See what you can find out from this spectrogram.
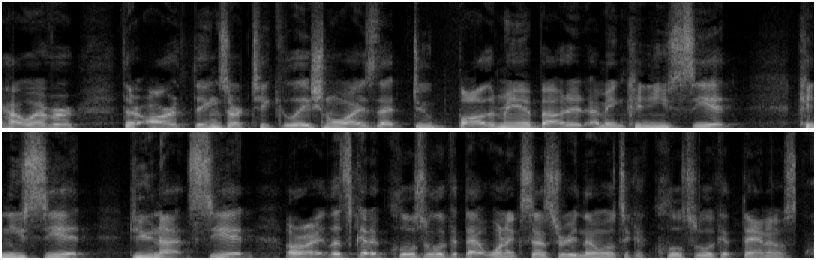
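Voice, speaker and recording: A man hosting a casual, unscripted review video, talking in a chatty, informal, slangy way. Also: sits high. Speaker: toy review video host.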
